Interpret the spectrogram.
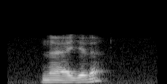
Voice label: "najele", alsace

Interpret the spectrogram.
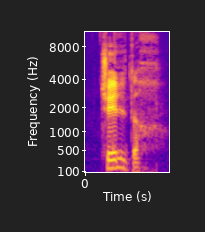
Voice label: "schilder", alsace

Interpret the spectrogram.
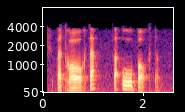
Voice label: "betrachte", alsace; vin; observer

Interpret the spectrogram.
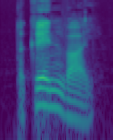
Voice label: "grien", alsace

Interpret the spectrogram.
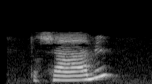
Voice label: "schammel", alsace

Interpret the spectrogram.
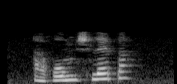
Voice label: "herumschleppe", alsace

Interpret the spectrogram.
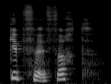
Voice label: "gepfeffert", alsace

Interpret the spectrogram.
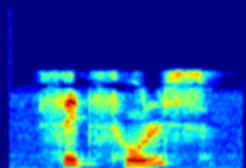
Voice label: "setzholz", Bas Rhin; vin; plantoir

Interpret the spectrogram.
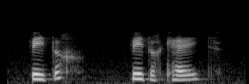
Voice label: "bitterkeit", Bas Rhin; vin; amer

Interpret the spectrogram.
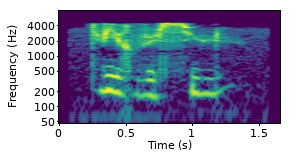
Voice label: "wirwelsul", Bas Rhin; medecine; colonne vertébrale

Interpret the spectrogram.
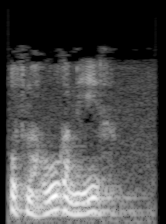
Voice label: "hochemeer", alsace; meteo

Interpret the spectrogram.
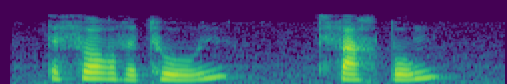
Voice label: "farweton", Bas Rhin; vin; teinte

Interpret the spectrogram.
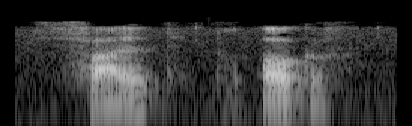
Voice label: "fald", alsace

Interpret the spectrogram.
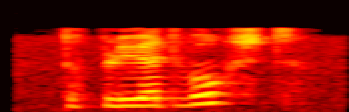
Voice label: "bluetwurscht", alsace

